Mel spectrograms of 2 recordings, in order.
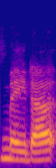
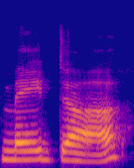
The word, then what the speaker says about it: Meta: um like tara said my name is maida it's pronounced may duh so i like to say that because it's not i love the way it's pronounced i always say i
